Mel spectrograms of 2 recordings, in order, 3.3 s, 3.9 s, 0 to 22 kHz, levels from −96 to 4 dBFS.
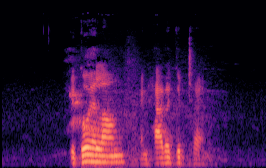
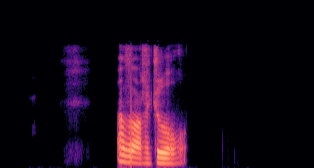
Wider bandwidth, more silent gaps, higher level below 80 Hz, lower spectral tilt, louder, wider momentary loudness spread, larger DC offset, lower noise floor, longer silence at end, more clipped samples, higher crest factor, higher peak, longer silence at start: about the same, 7 kHz vs 7.6 kHz; neither; about the same, -60 dBFS vs -58 dBFS; first, -8 dB/octave vs -6.5 dB/octave; about the same, -19 LUFS vs -17 LUFS; first, 19 LU vs 15 LU; neither; first, -68 dBFS vs -55 dBFS; second, 0.8 s vs 1.6 s; neither; about the same, 20 dB vs 20 dB; about the same, -2 dBFS vs -2 dBFS; second, 0.85 s vs 1.45 s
